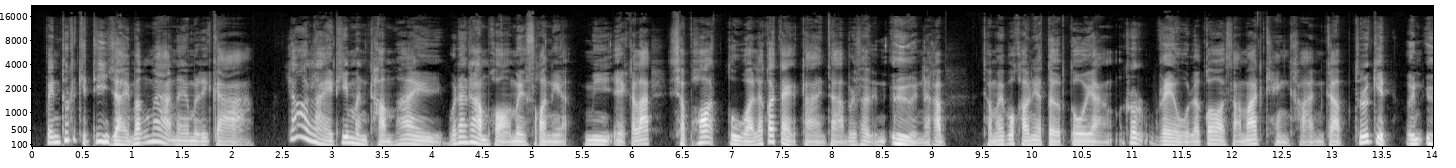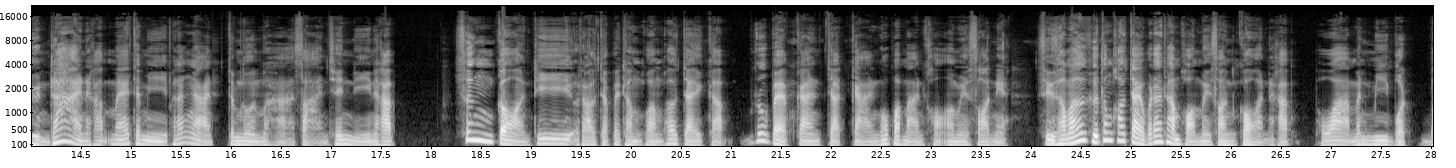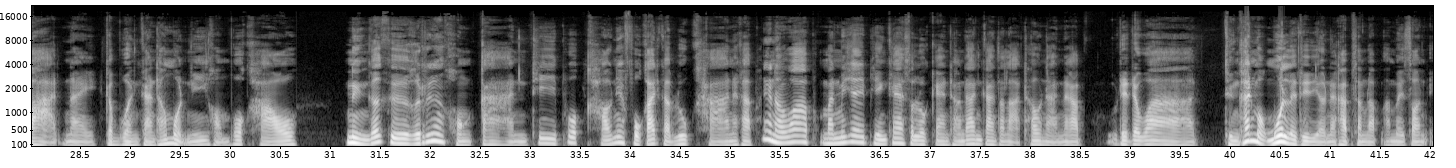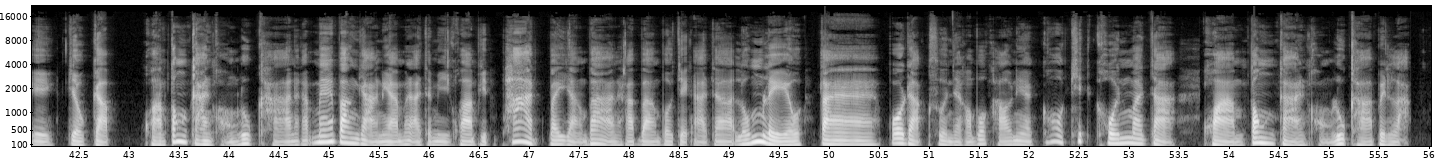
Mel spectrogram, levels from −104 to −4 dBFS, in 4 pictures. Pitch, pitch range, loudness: 105 Hz, 95-125 Hz, -19 LUFS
